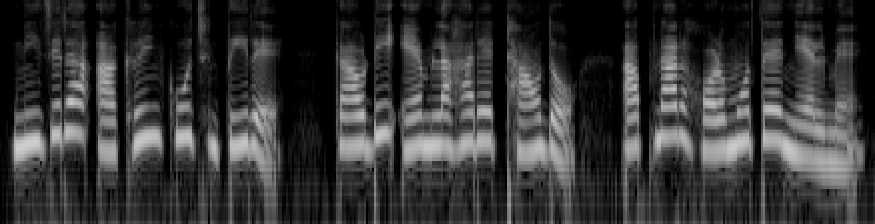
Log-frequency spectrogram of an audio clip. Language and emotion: Santali, neutral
